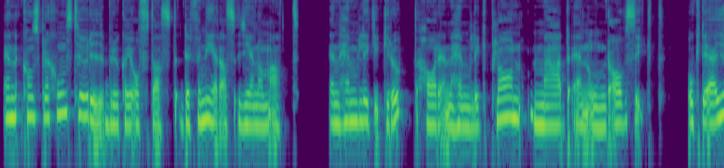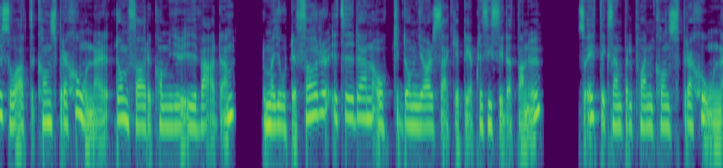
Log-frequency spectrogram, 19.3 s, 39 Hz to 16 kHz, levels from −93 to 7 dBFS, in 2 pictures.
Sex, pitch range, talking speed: female, 180-210 Hz, 165 wpm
